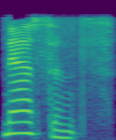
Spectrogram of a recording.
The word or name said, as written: nascence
